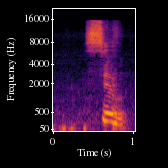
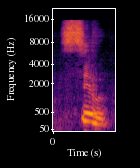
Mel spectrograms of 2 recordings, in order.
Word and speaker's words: sieve: It is pronounced as sieve, sieve.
